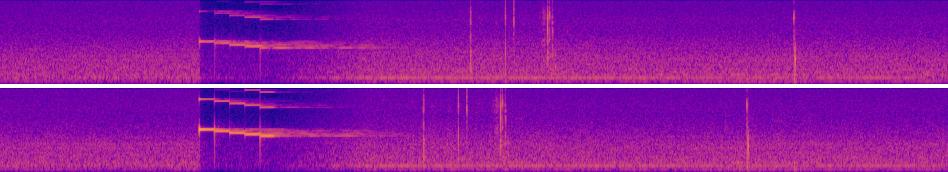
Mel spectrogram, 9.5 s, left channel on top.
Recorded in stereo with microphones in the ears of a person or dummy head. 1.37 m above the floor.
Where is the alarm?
45° right (ahead or behind), 1.0 m.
